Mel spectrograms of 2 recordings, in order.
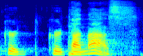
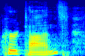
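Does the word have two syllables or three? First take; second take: three; two. First: The word is said with three syllables. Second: The word is said with two syllables. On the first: The speaker calls it right. "but they're kirtanas" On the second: The speaker calls it wrong. "I always call them kirtans"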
